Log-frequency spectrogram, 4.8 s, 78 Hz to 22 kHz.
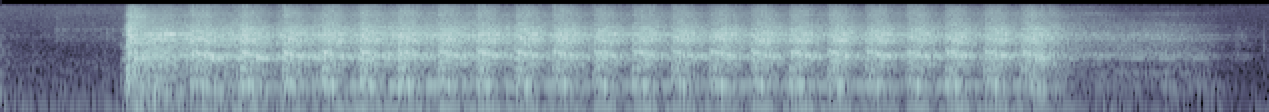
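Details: Toyota MR2 Mk1 4AGE, new battery reading 12.46 V, fresh fuel, not run in many years: steady starter cranking at about 3.5 beats a second with no firing at all; the in-tank fuel pump is getting no power at its connector.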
